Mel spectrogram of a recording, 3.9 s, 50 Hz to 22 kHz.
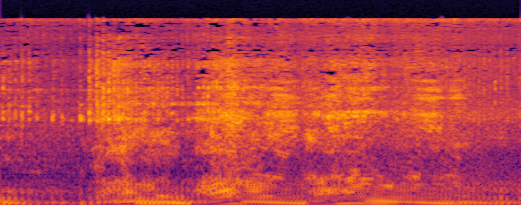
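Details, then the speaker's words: Suzuki Shogun SP 125, about 18 years old, after kiprok (regulator) and CDI replaced and tune-up with oil change: engine catches and settles into a steady, even low putter with no knocks or misfires; normal start and idle. "suara mesinnya ya teman-teman halus lagi jadi beneran nyaring"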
